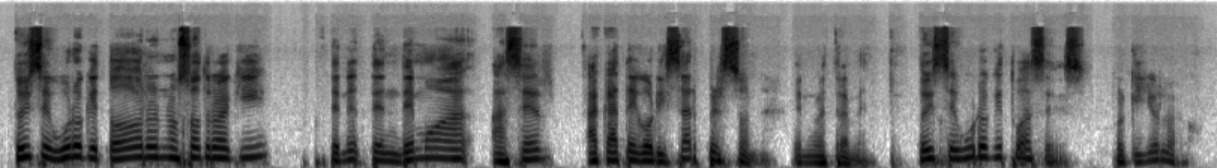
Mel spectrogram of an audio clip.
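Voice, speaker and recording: A man preaching with a fairly high yet very warm, dark voice. He is emphatic, turns to the congregation with questions and acts out quotes. The sound is dry and close. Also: animated, a little fast, no echo. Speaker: pastor. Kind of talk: sermon.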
